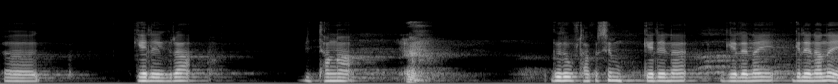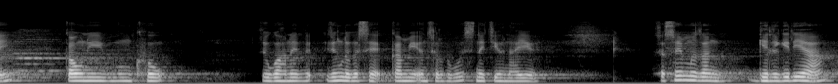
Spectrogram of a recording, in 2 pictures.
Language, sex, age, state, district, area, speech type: Bodo, male, 30-45, Assam, Udalguri, rural, spontaneous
